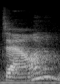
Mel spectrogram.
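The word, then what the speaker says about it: Dão: from a region called Dow. Actually, when I was in Dow in Portugal, they actually pronounce it down, like you're going down, but let's just say it's Dow because it's D-A-O.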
